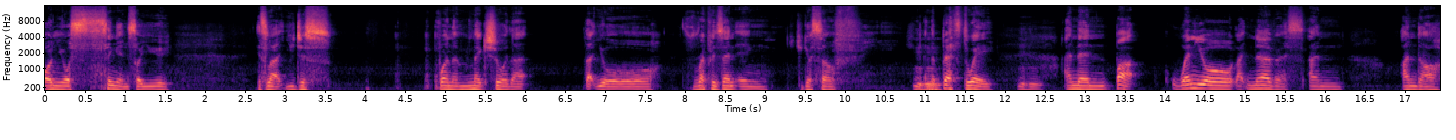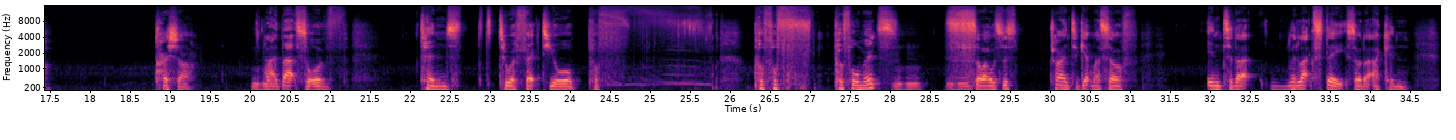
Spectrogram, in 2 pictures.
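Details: Stuttering (stammer) in an adult male singer who has lived with it throughout his life.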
